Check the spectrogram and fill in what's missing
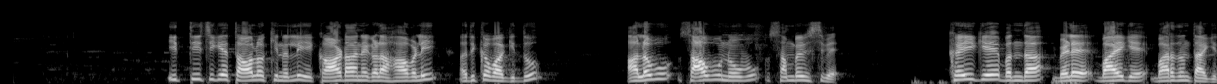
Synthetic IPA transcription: it̪ːiːt͡ʃiɡe̞t̪aːloːkinɐlːikaːɽaːnɛɡɐɭɐɦaːʋɐɭi | ɐd̪ʱikɐʋaːɡid̪ːu | ɐlɐʋusaːʋunoːʋusɐmbʱɐʋisiʋe̞ | kɐjɡe̞bɐnd̪ɐbɛɭebaːjɐɡe̞bʱaːɾɐd̪ɐnt̪aːɡid̪e

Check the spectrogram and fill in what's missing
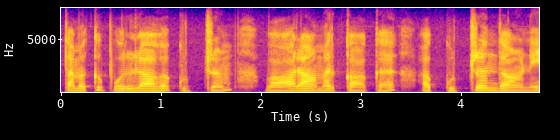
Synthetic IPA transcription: t̪ɐmɐkːɯpɔɾɯɭaːɣɐkːʊʈrɐmʋaːɾaːmɐɾkaːkɐɐkːʊʈrɐnd̪aːne

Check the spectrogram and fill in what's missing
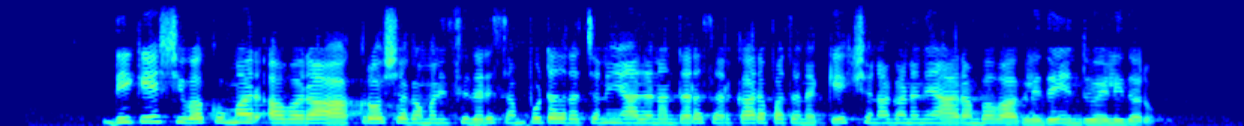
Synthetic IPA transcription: ɖikeʃiʋɐkumaːɾɐʋɐɾɐaːkɾɔːʂɐɡɐmɐnisid̪ɐɾesɐmpuʈɐɾɐt͡ʃɐnɛjaːd̪ɐnɐnt̪ɐɾɐsɐɾkaːɾɐpɐt̪ɐnɐkːe̞kʂɐɳɐɡɐɳɐne̞aːɾɐmbʱɐʋaːɡɐlid̪e̞ːnd̪uɦe̞ːɭid̪ɐɾu

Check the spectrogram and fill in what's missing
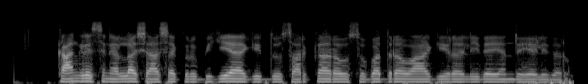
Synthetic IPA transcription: kaːŋɡɾeːsinɛlːɐʃaːʃɐkɐɾubʱiɡijaːɡid̪ːusɐɾkaːɾɐʋusubɐd̪ɾɐʋaːɡiɾɐlid̪e̞ːnd̪uɦe̞ːɭid̪ɐɾu

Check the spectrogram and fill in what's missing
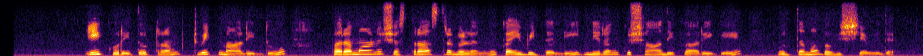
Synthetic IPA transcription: iːkuɾit̪uʈɾɐmpʈʋiʈmaːɽid̪ːu | pɐɾɐmaːɳɐʃɐst̪ɾaːst̪ɾɐɡɐɭɐnːukɐjbiʈːɐlːiniɾɐŋkuʃaːd̪ʱikaːɾiɡe̞ | ut̪ːɐmɐbʱɐʋiʃjɐʋid̪e̞̰

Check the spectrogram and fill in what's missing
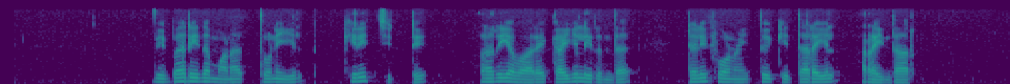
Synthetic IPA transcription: ʋɪbɐɾɪðɐmaːnɐt̪ɔɳɪjɪl | kɪɾɪt͡ʃːɪʈːɯ | ɐɾɪjɐʋaːɾekɐjːɪlɪɾɯnd̪ɐ | ʈɛlɪfoːnɐɪt̪ːuːkːɪt̪ːɐɾɐjɪl | ɐrɐɪnd̪aːɾ

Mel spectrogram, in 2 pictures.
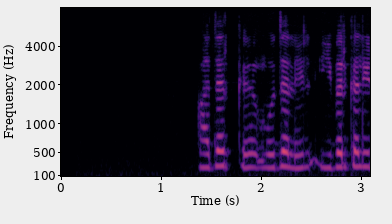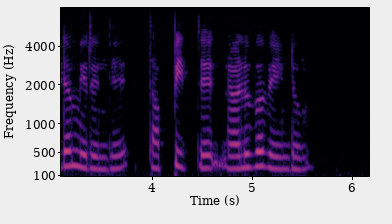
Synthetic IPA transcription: ɐðɐrkɯmʊðɐlɪlɪʋɐɾɣɐɭɪɽɐmɪɾɯnd̪ɯt̪ɐpːɪt̪ːɯnɐɭɯʋɐʋeːɳɖɯm

